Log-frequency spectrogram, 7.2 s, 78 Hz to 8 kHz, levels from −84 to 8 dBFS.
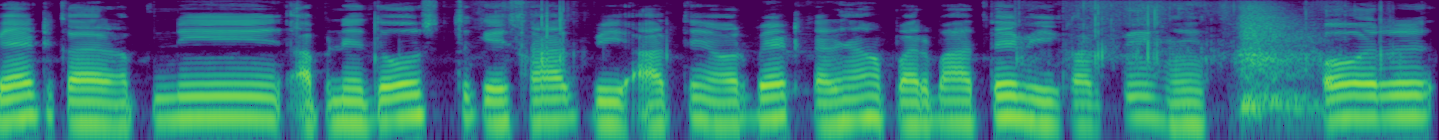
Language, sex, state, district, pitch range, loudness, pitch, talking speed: Hindi, male, Uttar Pradesh, Muzaffarnagar, 140-170 Hz, -15 LUFS, 155 Hz, 165 wpm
